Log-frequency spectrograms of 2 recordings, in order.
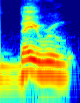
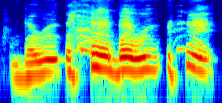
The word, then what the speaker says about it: Beirut: I mean, it just, as the time goes on, you say it like this: Beirut, Beirut. Oh, the BEI. So the I is like Y. So Beirut. Okay, yeah, the I is like Y. Beirut.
